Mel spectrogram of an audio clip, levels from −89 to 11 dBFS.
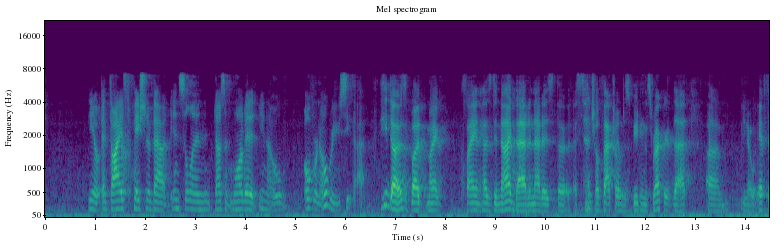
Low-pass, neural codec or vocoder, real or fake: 7.2 kHz; codec, 24 kHz, 3 kbps, HILCodec; fake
